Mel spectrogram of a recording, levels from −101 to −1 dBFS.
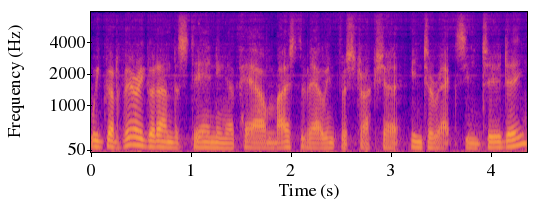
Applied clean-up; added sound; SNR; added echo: neural separator model SepFormer DNS4.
